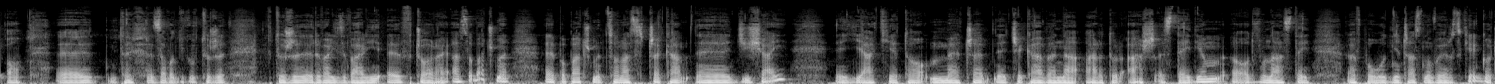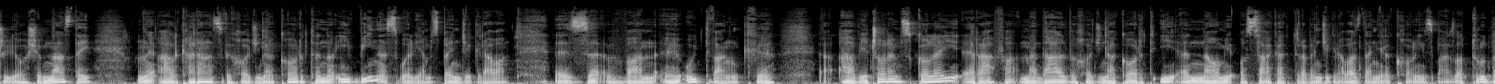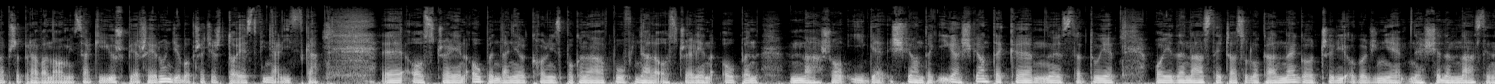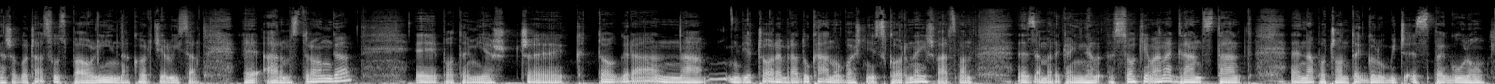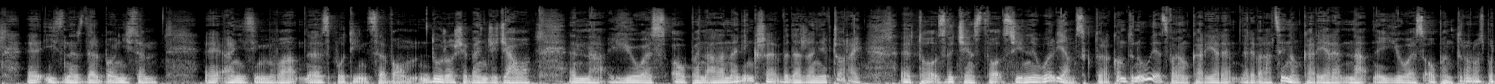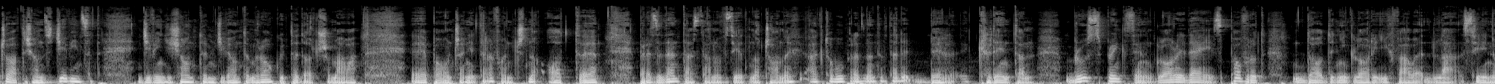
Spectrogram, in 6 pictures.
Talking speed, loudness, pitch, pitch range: 130 wpm, -14 LUFS, 95 Hz, 85-105 Hz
